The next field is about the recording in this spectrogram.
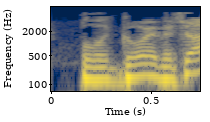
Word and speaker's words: Blagojevich: Blagojevich.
